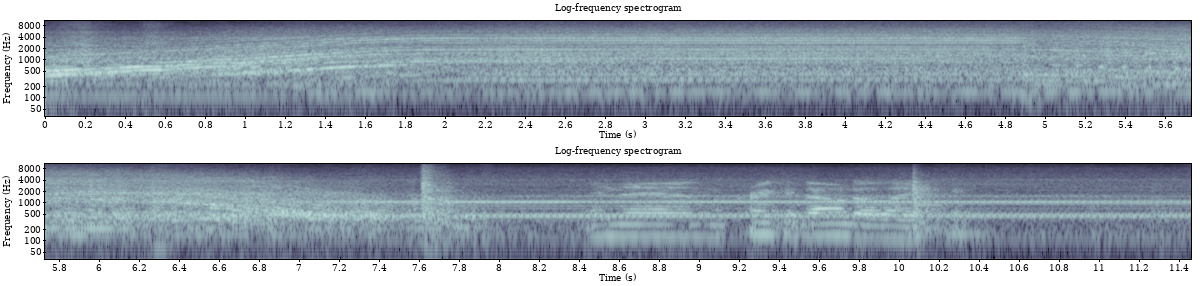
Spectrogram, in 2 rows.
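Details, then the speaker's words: Rebuilt Harrison M300 13x40 metal lathe, reground and refitted, run up to 2500 rpm top speed then down to slow speeds, phase converter nearby; smooth gear whine rising, holding, falling, slight gear noise in some gears; normal spindle run. "so it's relatively quiet much quieter than my old embossing that's for sure get down to slow speeds of course and it gets really quiet"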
